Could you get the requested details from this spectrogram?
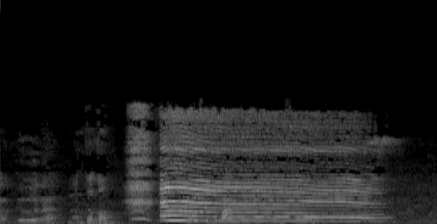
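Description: A child whimpers, then breaks into a sustained, high wailing cry in a small room: crying during ear cleaning.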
